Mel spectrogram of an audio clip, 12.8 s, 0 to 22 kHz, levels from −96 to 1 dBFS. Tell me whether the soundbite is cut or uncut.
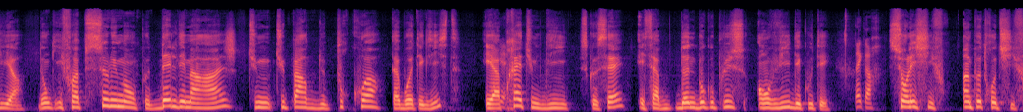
cut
